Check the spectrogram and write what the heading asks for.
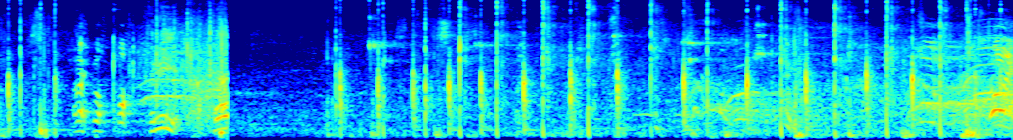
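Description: Table tennis rally: a quick, irregular run of light clicks as the ball is hit by the bats and bounces on the table, starting about three seconds in after faint voices.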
